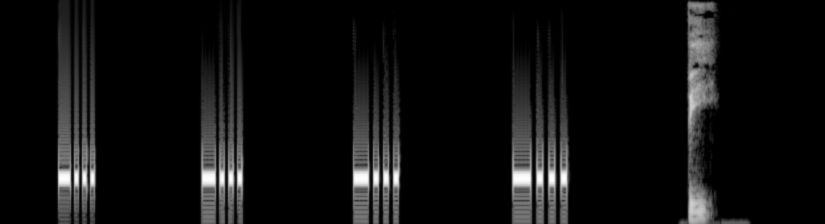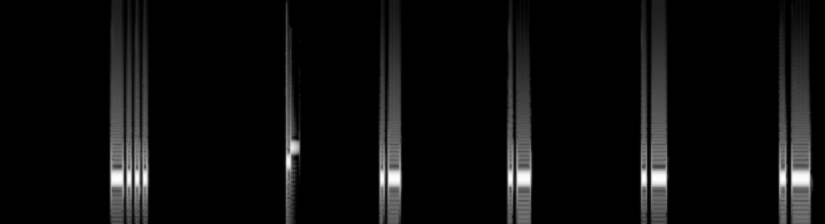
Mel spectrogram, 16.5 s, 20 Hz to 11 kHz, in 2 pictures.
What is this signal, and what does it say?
Morse code, heard as a keyed tone, about 28 wpm, spaced as for 7 wpm, 700 Hz. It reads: BBBB B AAAA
